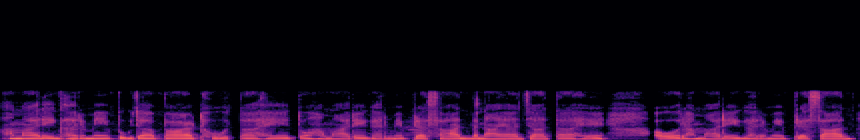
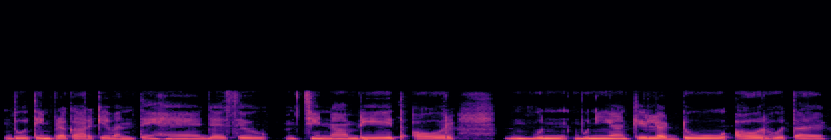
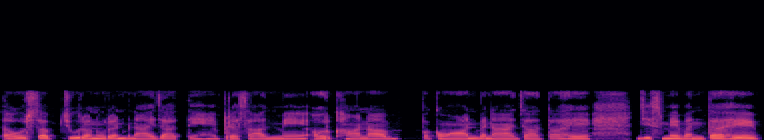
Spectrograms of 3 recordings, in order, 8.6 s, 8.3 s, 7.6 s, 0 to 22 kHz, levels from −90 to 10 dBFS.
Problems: background sounds at intervals, background conversations at intervals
